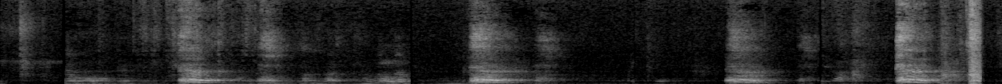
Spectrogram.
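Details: Adult with a cough that won't stop: about four separate harsh, abrupt cough bursts with throaty voiced sounds between them.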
